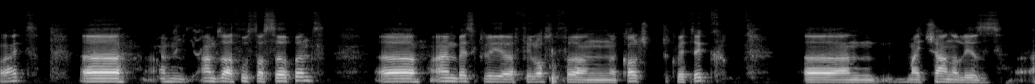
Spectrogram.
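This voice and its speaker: With an Israeli accent, a man talks at a medium pitch with ordinary pitch variation. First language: Hebrew. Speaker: philosopher and culture critic. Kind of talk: casual podcast discussion. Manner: halting, many fillers.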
